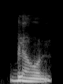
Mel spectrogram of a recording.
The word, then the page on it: blown: Indian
